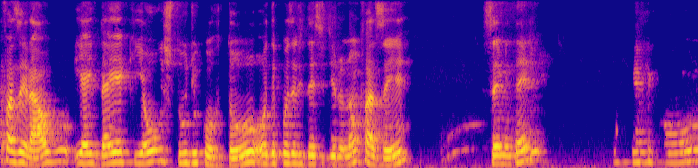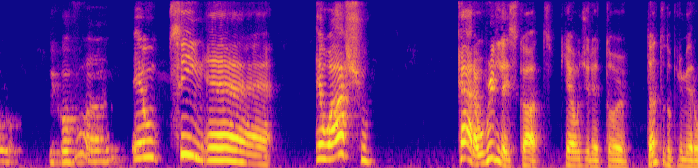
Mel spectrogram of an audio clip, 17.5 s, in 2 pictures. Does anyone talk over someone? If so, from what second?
none

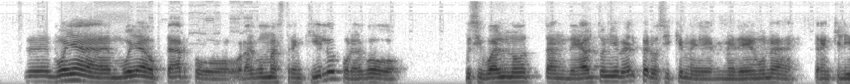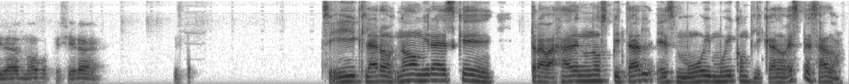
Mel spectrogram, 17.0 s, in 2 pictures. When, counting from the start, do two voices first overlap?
none

